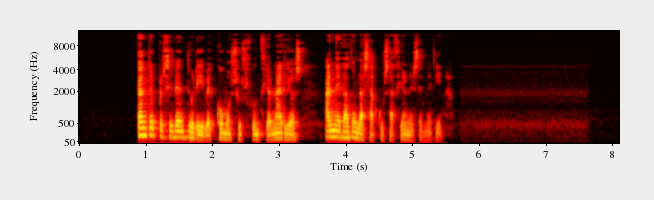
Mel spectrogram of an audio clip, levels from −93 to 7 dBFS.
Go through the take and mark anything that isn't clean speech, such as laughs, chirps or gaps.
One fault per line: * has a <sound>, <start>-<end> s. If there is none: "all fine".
all fine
